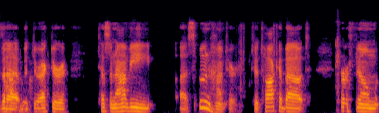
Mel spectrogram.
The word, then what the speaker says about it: Spoonhunter: greg for the introduction my name is spoon hunter it's pronounced without the tea thank you very much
